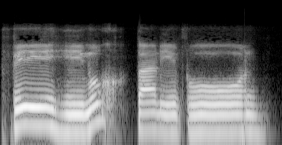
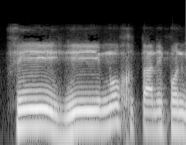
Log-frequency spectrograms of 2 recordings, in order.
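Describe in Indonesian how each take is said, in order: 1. Vokal akhir fihi pendek, mengalir terus. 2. Vokal akhir fihi dibaca panjang. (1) "Hinya itu pendek, Hinya langsung ke mu ya" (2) "nggak boleh fihi mukhtalifun, nggak boleh"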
